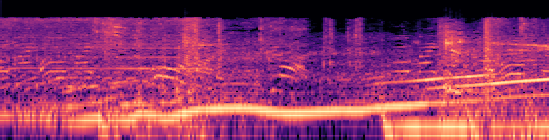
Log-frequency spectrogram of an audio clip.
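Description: A car engine revving up, its pitch climbing steadily through the second half, with a low rumble coming in about three seconds in.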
